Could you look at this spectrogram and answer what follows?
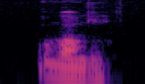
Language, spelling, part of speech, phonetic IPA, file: Polish, ubogi, adjective / noun, [uˈbɔɟi], LL-Q809 (pol)-ubogi.wav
